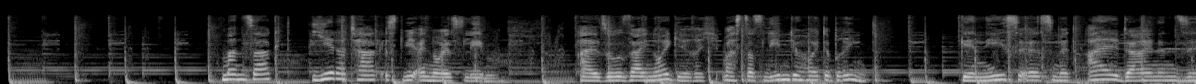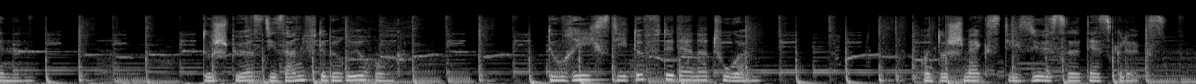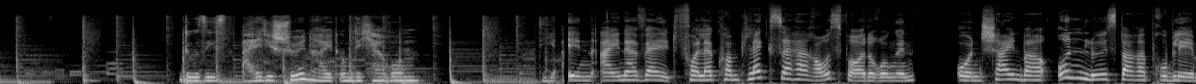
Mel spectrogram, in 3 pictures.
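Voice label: German, female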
